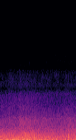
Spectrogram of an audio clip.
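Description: Sea waves wash steadily on a seashore, a continuous loud surf roar mixed with wind buffeting the microphone, with no voices.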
